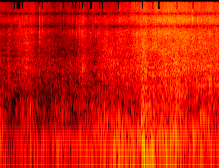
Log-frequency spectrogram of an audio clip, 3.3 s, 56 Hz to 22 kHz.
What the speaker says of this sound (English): So our potatoes have been sizzling for about 4 minutes now on one side.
